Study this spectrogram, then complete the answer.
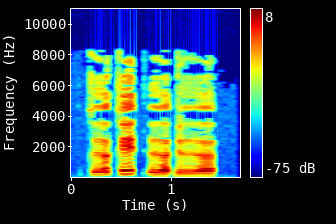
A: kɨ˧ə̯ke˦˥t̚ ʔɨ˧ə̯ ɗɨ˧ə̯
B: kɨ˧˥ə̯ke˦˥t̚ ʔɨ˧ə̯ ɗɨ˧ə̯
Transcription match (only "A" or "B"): B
